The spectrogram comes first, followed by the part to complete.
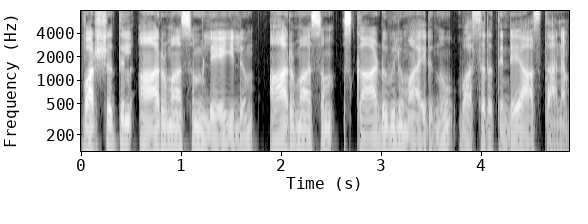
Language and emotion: Malayalam, neutral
